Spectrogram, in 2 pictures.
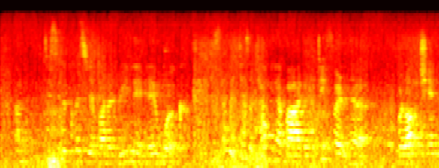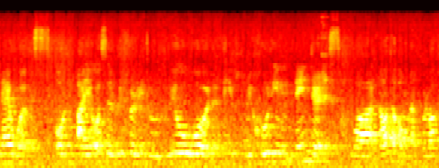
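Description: A man speaks calmly into a microphone over a loudspeaker in a large room.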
